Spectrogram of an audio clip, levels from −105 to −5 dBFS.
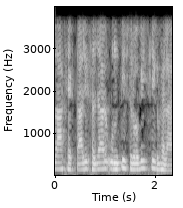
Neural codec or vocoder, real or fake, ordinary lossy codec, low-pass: vocoder, 22.05 kHz, 80 mel bands, Vocos; fake; none; 3.6 kHz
